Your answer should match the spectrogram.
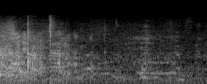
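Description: Audience chatter and laughter, loud at first and dying away over the first second and a half.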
